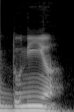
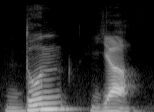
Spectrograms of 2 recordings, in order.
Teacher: فی الحیات الدنیا. اچھا اردو میں ہم اس کو پڑھتے ہیں دنیا, نون کے نیچے زیر پڑھتے ہیں نا, لیکن یہاں پر آپ دیکھ رہے ہیں نون پر جزم ہے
